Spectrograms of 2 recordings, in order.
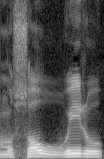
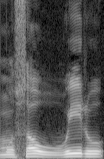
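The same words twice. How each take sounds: No difference in how they are said.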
